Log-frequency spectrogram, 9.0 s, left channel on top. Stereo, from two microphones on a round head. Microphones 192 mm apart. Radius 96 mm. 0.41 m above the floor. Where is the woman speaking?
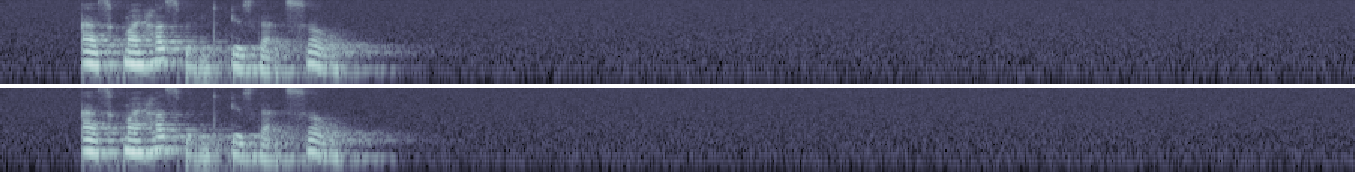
10° left (ahead or behind), 0.9 m.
